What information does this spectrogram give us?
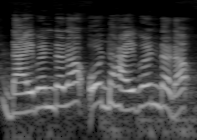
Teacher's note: উচ্চারণের সময় জীভের অগ্রভাগ মূর্ধা থেকে নিচের দাঁতের ওপর আছড়ে পড়ে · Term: তারিত ব্যঞ্জন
